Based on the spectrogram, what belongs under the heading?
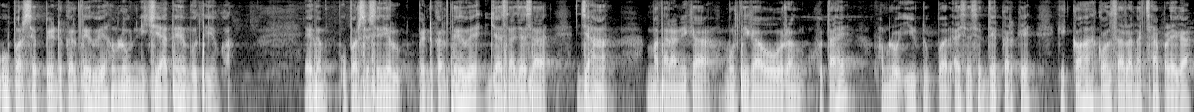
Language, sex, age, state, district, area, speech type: Hindi, male, 45-60, Uttar Pradesh, Varanasi, urban, spontaneous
